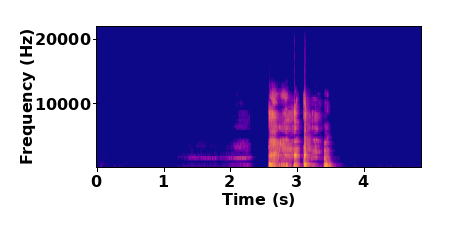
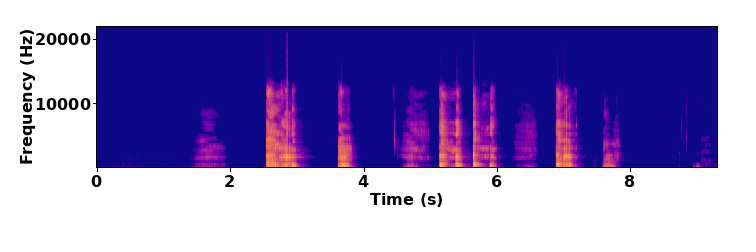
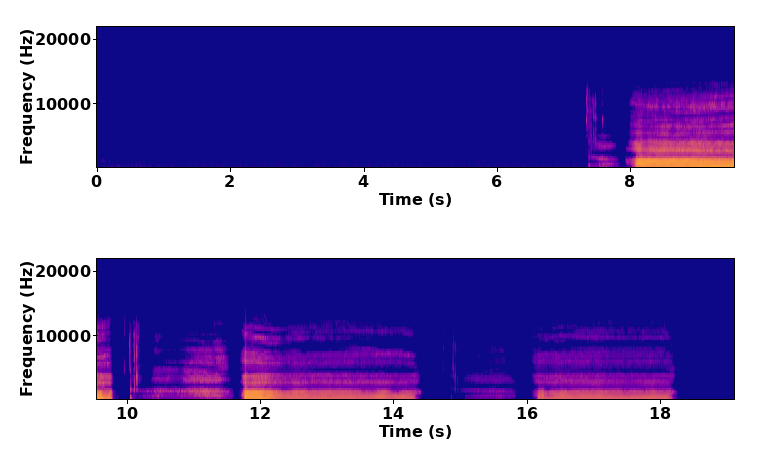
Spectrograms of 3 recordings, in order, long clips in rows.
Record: {"cough_length": "4.9 s", "cough_amplitude": 32767, "cough_signal_mean_std_ratio": 0.27, "three_cough_length": "9.3 s", "three_cough_amplitude": 32768, "three_cough_signal_mean_std_ratio": 0.31, "exhalation_length": "19.1 s", "exhalation_amplitude": 32767, "exhalation_signal_mean_std_ratio": 0.33, "survey_phase": "beta (2021-08-13 to 2022-03-07)", "age": "45-64", "gender": "Female", "wearing_mask": "No", "symptom_cough_any": true, "symptom_runny_or_blocked_nose": true, "symptom_shortness_of_breath": true, "symptom_sore_throat": true, "symptom_fatigue": true, "symptom_change_to_sense_of_smell_or_taste": true, "symptom_loss_of_taste": true, "symptom_onset": "3 days", "smoker_status": "Never smoked", "respiratory_condition_asthma": true, "respiratory_condition_other": false, "recruitment_source": "Test and Trace", "submission_delay": "1 day", "covid_test_result": "Positive", "covid_test_method": "RT-qPCR", "covid_ct_value": 21.1, "covid_ct_gene": "ORF1ab gene", "covid_ct_mean": 21.8, "covid_viral_load": "73000 copies/ml", "covid_viral_load_category": "Low viral load (10K-1M copies/ml)"}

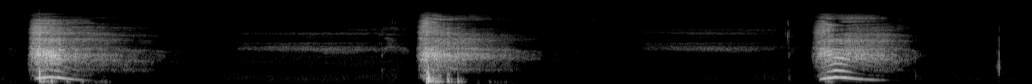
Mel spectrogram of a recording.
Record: {"exhalation_length": "10.3 s", "exhalation_amplitude": 32768, "exhalation_signal_mean_std_ratio": 0.34, "survey_phase": "alpha (2021-03-01 to 2021-08-12)", "age": "18-44", "gender": "Female", "wearing_mask": "No", "symptom_abdominal_pain": true, "smoker_status": "Ex-smoker", "respiratory_condition_asthma": true, "respiratory_condition_other": false, "recruitment_source": "REACT", "submission_delay": "1 day", "covid_test_result": "Negative", "covid_test_method": "RT-qPCR"}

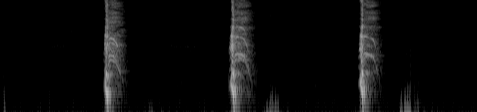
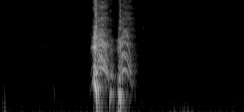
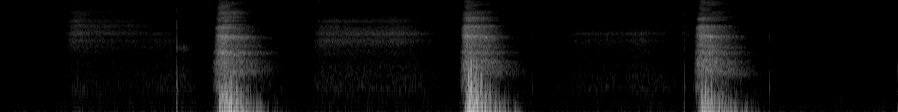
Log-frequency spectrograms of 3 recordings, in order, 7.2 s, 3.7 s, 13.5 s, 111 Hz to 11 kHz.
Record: {"three_cough_length": "7.2 s", "three_cough_amplitude": 10897, "three_cough_signal_mean_std_ratio": 0.21, "cough_length": "3.7 s", "cough_amplitude": 13741, "cough_signal_mean_std_ratio": 0.24, "exhalation_length": "13.5 s", "exhalation_amplitude": 6857, "exhalation_signal_mean_std_ratio": 0.27, "survey_phase": "beta (2021-08-13 to 2022-03-07)", "age": "65+", "gender": "Male", "wearing_mask": "No", "symptom_none": true, "smoker_status": "Never smoked", "respiratory_condition_asthma": false, "respiratory_condition_other": false, "recruitment_source": "REACT", "submission_delay": "1 day", "covid_test_result": "Negative", "covid_test_method": "RT-qPCR"}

